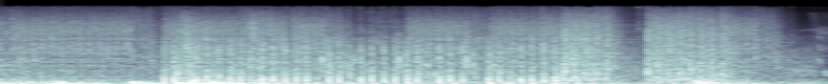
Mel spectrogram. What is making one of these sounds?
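A laser gun fires in rapid bursts.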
